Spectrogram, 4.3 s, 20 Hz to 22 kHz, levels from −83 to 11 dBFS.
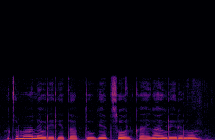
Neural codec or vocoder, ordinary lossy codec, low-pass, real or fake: vocoder, 24 kHz, 100 mel bands, Vocos; Opus, 64 kbps; 9.9 kHz; fake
